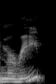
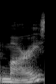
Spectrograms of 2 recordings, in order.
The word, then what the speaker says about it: Mari: And her father's sister, whose name is spelled, we would pronounce it Marie, but they pronounce it Mari, so that's how I'm going to pronounce it.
